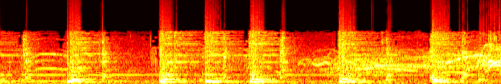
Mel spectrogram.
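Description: Traditional Korean folk music for a tightrope act. A deep drum beats steadily, a heavy stroke about once a second with lighter strokes between, under a melody that slides in pitch.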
